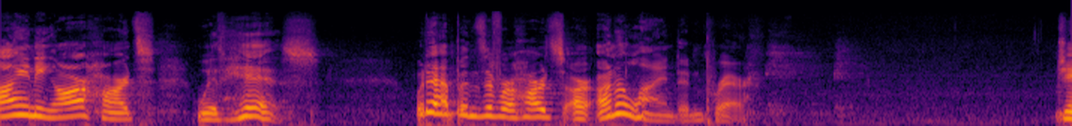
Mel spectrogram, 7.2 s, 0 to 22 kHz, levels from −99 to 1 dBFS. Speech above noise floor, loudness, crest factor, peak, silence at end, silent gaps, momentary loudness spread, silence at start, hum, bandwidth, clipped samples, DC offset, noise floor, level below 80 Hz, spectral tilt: 38 dB; -30 LUFS; 18 dB; -14 dBFS; 0 s; none; 18 LU; 0 s; none; 14.5 kHz; under 0.1%; under 0.1%; -67 dBFS; -64 dBFS; -6 dB/octave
